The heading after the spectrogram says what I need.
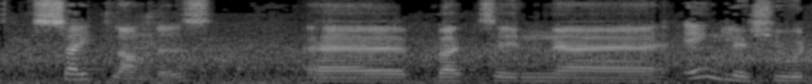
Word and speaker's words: Suidlanders: It's pronounced Suidlanders, but in English you would probably pronounce it something like Suidlanders, and this is how you spell it.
